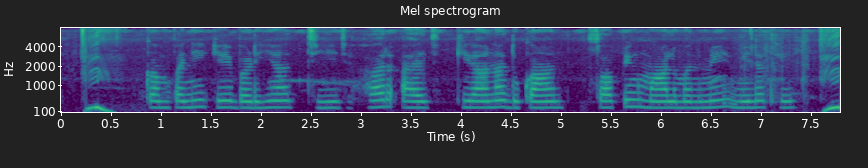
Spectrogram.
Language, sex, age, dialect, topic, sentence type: Chhattisgarhi, female, 25-30, Northern/Bhandar, agriculture, statement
